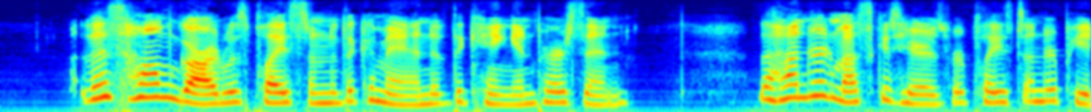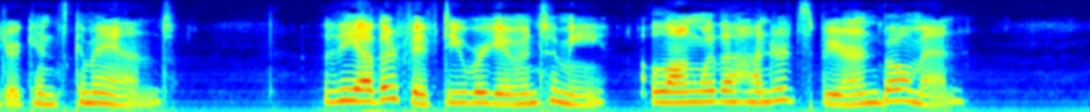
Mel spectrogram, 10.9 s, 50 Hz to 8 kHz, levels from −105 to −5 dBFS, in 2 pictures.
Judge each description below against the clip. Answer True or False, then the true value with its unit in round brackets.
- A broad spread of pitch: False (3.7 semitones)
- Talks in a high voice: True (235 Hz)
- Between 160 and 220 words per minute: True (195 wpm)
